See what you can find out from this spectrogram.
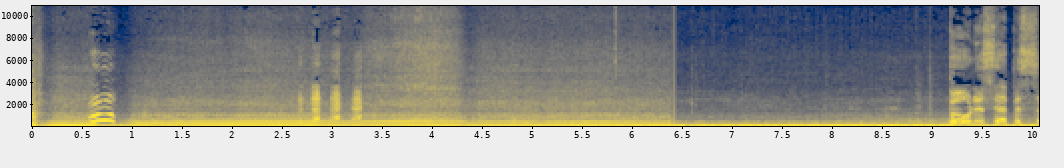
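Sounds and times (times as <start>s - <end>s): car engine from inside cabin: 0.0s - 10.0s.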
